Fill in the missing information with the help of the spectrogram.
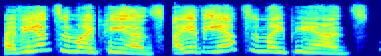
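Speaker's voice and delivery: high-pitched mock yell, not full volume; imitating a child's yelled alarm; retold panicked yell. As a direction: cry it out like a frantic kid, held back. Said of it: "couldn't think of anything else to yell".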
